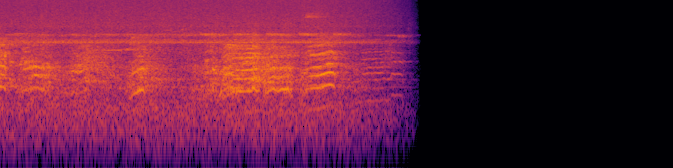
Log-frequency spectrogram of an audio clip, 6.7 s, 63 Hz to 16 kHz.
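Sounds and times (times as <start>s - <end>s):
Military macaw giving harsh raspy squawks in South America: 0.0s - 4.1s.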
